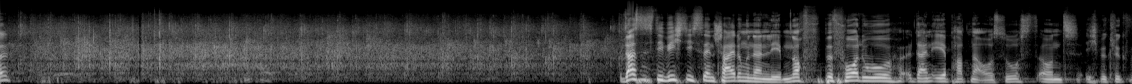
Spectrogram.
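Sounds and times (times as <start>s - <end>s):
speech: 0.0s - 0.5s, 6.2s - 11.3s
scattered cheers and voices: 0.0s - 6.4s
audience applause: 0.0s - 6.8s.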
